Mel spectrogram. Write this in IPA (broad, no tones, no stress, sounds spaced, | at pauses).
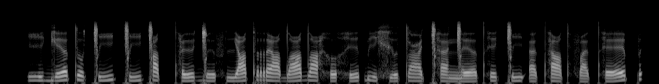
ɦ i ɡʲ ɛ ɐ̯ t o ǀ i ǀ i ǀ e tˤ t̪ʰ ø ɡ͡ǀ ø f lʲ e tˤ r ɛ ɐ̯ dˤ ɛ dˤ i h o h ɪ ɓ i xʲ o t ʕ ɪ ǀʰ a ŋ͡ǀ ɛ ɐ̯ t̪ʰ e ǀ i ʔ a t̪ʰ a tˤ f a t̪ʰ ɛ p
